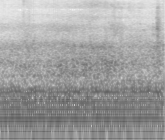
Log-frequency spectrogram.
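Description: A truck rumbles past close by.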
